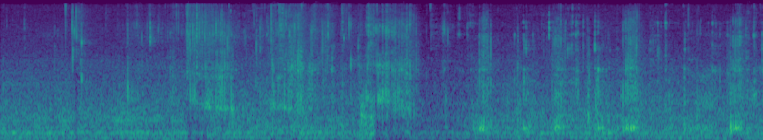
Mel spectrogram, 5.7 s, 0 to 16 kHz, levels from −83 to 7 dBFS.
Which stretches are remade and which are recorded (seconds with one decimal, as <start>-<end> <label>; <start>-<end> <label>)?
0.0-0.7 recorded; 0.7-1.5 remade; 1.5-2.1 recorded; 2.1-4.9 remade; 4.9-5.7 recorded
